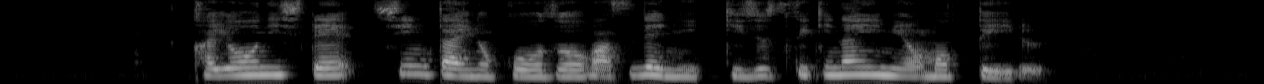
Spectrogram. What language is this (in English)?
Japanese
